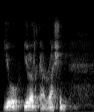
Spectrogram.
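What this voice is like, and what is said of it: Put-on Russian accent. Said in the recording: “Czechs and Russians walk up to me at parties and say, "I'll do the accent.”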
